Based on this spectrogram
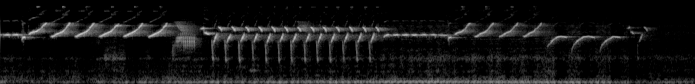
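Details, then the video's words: Brown canary singing energetically; quick series of rising whistled notes, a long run of rapid sharp downstrokes, a sustained high tone, then more clipped rising chirps, with a faint low hum underneath. "kenari gacor si brown"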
